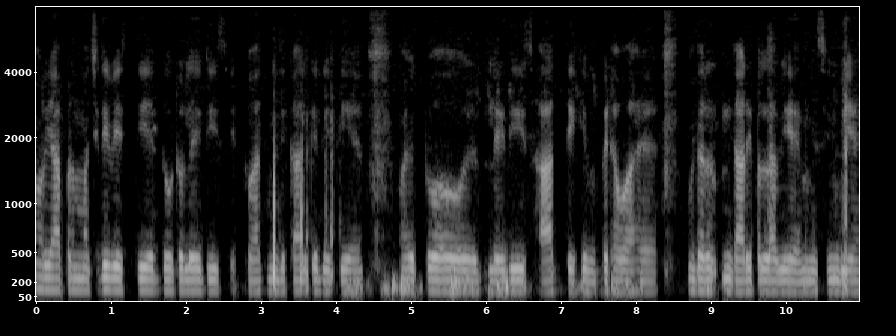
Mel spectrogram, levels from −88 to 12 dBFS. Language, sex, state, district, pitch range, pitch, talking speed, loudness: Hindi, male, Bihar, Kishanganj, 110-115 Hz, 110 Hz, 180 wpm, -28 LUFS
